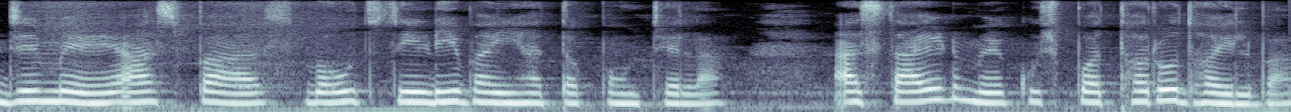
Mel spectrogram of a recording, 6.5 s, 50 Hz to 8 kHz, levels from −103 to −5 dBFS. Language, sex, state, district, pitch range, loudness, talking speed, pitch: Bhojpuri, female, Bihar, Muzaffarpur, 215-240 Hz, -16 LUFS, 150 wpm, 230 Hz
